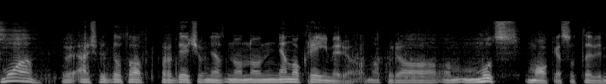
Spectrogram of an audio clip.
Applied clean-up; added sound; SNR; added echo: neural mask model RNNoise.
